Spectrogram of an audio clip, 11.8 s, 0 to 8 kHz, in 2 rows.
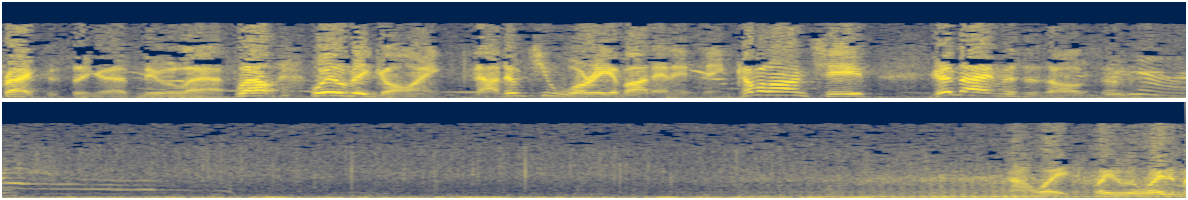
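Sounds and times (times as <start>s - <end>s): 
speech: 0.0s - 6.1s, 11.1s - 11.8s
faint whine: 0.0s - 11.8s
noise: 0.0s - 11.8s
car engine rumble while driving at night: 7.1s - 11.8s.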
